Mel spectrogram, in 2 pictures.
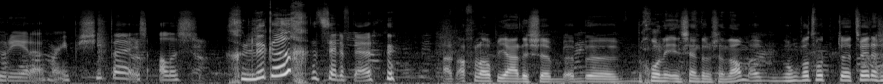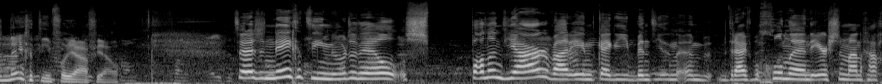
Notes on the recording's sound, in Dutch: Op de nieuwjaarsborrel in Lab 44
